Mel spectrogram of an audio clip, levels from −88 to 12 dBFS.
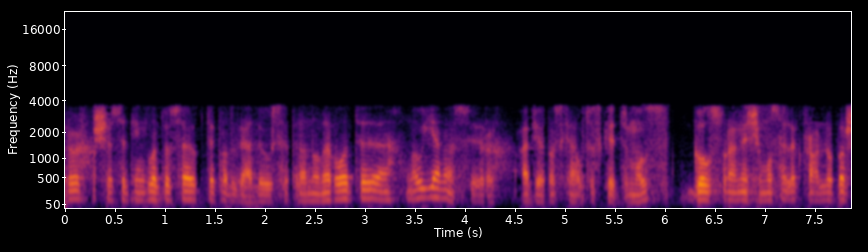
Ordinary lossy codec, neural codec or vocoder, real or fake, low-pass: AAC, 24 kbps; codec, 16 kHz, 0.8 kbps, ZipCodec; fake; 3.6 kHz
